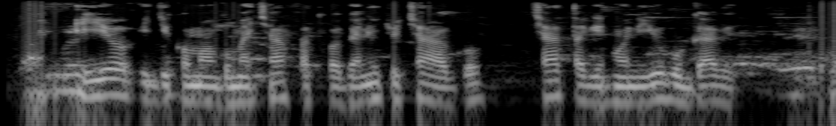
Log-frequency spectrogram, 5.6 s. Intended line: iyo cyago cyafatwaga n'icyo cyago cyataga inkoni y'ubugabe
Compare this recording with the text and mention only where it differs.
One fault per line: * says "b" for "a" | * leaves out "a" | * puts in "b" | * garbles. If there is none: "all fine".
* says "igikomangoma" for "cyago"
